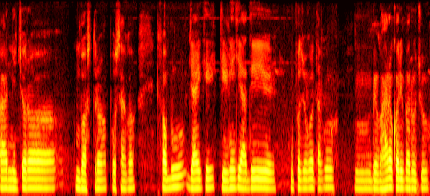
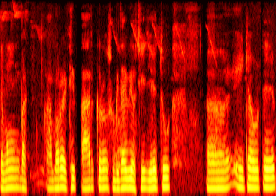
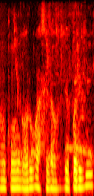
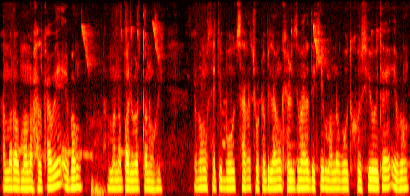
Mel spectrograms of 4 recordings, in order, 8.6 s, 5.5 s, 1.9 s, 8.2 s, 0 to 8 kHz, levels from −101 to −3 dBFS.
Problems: background sounds at intervals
